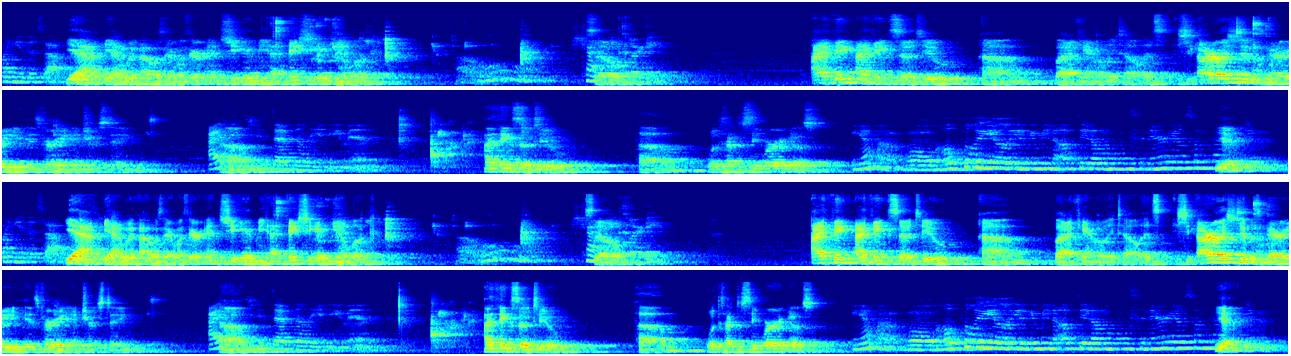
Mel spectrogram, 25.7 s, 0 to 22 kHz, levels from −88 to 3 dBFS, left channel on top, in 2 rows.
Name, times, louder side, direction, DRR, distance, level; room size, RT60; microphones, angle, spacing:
voice 1, 0.0-0.8 4.5-5.3 5.7-6.6 14.9-16.6 21.4-25.6, right 2 dB, ahead, -4 dB, 0.3 m, -42 dB
voice 2, 0.6-3.8 5.9-6.2 8.1-9.5 9.8-10.2 10.5-14.2 15.0-15.5 17.7-18.5 19.2-21.0 25.0-25.2, right 3 dB, 85° right, 4 dB, 0.3 m, -30 dB
sound 1, 2.6-4.0 4.2-4.9 5.2-5.7 6.1-6.6 6.9-7.0 7.4-8.0 9.7-9.9 10.2-10.3 10.5-10.6 10.9-11.3 11.6-11.7 11.8-13.9 14.2-14.5 14.8-14.9 15.5-15.8 16.0-16.6 17.1-18.2, equal, 85° left, 0.9 m, -47 dB
2.0 x 2.0 x 3.0 m, 1.2 s
head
